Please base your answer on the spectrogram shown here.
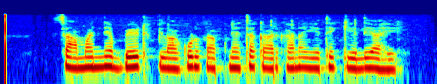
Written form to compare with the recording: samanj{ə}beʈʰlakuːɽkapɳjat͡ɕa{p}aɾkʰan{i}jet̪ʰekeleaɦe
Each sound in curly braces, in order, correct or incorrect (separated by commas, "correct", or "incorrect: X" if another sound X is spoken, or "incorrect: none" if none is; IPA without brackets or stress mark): correct, incorrect: k, incorrect: a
